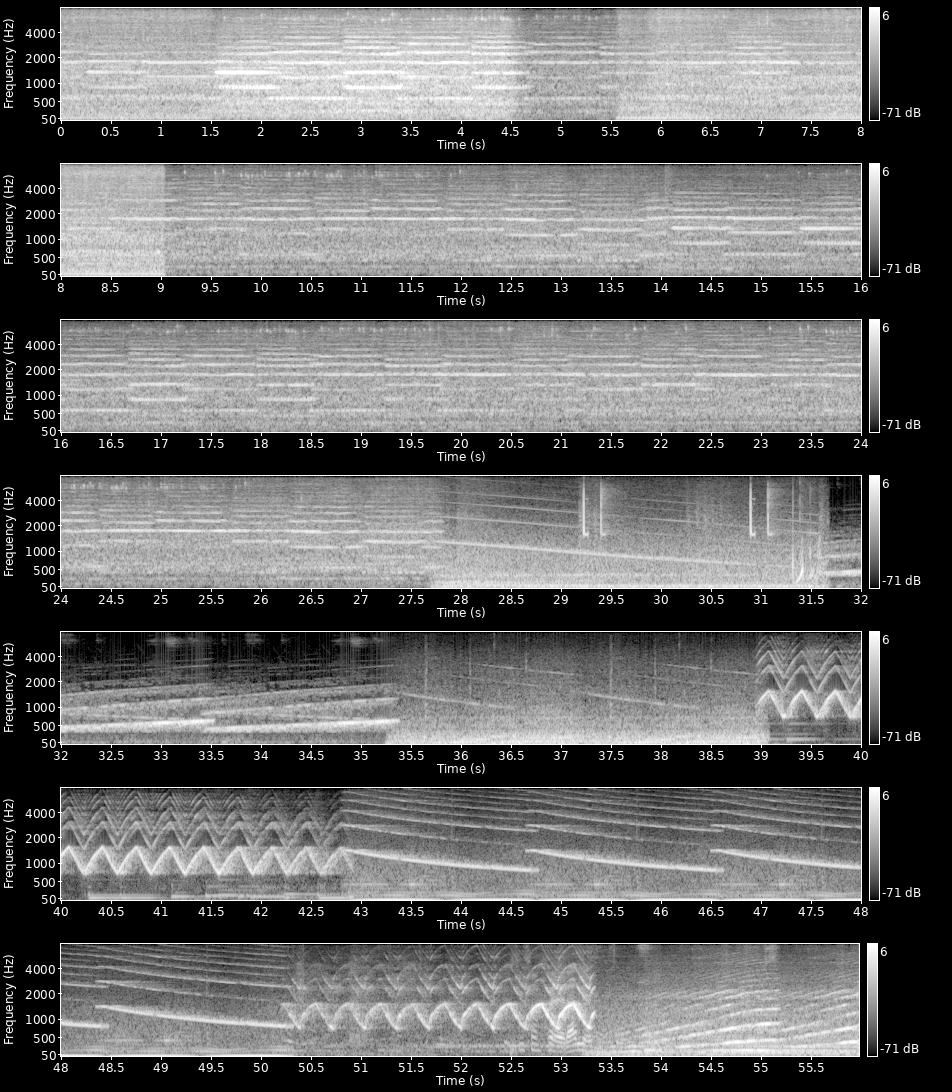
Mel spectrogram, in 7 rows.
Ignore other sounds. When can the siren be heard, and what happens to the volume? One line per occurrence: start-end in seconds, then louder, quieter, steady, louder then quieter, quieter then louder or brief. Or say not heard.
0.0-55.9 quieter.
